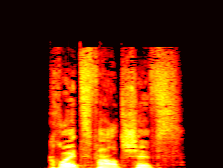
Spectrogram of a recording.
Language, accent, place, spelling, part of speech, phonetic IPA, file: German, Germany, Berlin, Kreuzfahrtschiffs, noun, [ˈkʁɔɪ̯t͡sfaːɐ̯tˌʃɪfs], De-Kreuzfahrtschiffs.ogg
- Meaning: genitive singular of Kreuzfahrtschiff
